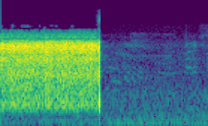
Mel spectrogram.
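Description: Scanner radio's loud static hiss left after a dispatch transmission ends, cut off about a second in by a sharp squelch click, leaving a faint background.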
